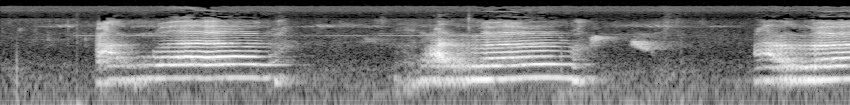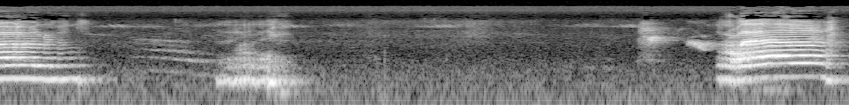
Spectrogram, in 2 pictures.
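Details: Cat repeating plaintive meows, five main calls roughly two seconds apart, each a harmonic, slightly falling wail, with a couple of brief soft chirps between them; quiet indoor background.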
